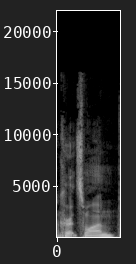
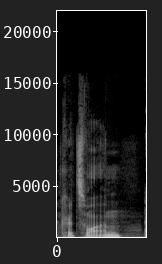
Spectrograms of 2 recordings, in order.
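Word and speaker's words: Curt Swan: And isn't that called Whatever Happened to Kurt Swain? – Kurt Swan. – That's how you pronounce it, but that's how you spell it, Swain? – Oh, I thought it was just S-W-A-N, Kurt Swan.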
